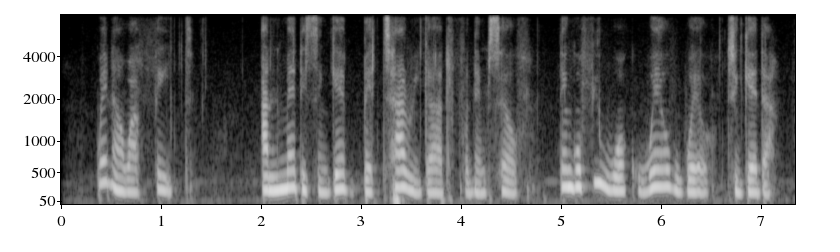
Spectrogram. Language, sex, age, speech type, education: Nigerian Pidgin, female, 30-45, spontaneous, tertiary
